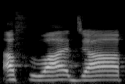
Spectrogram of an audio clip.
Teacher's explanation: یہاں پر ساکن والا قاعدہ نہیں ہے، دو زبر کی تنوین جب لاسٹ میں آئے اسٹاپ کرنے کی صورت میں الف سے بدلا جائے گا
